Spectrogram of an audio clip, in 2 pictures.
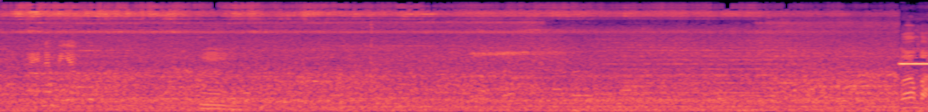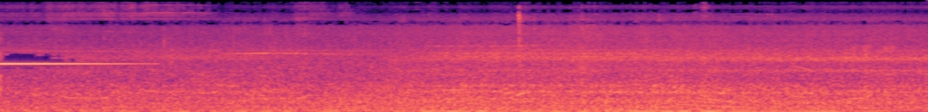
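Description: Metro train running on an elevated track, a sustained loud rumble and rail hum heard nearby, with a brief high squeal midway and people talking over it.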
